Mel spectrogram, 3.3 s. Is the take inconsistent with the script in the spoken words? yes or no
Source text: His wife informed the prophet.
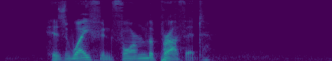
no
